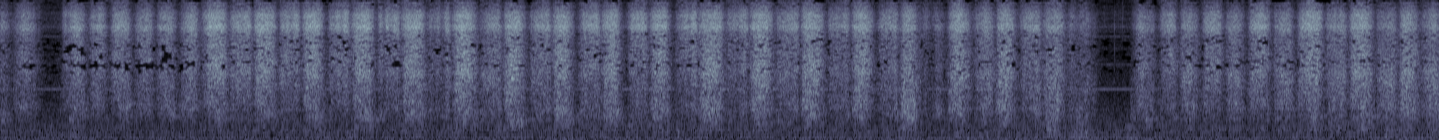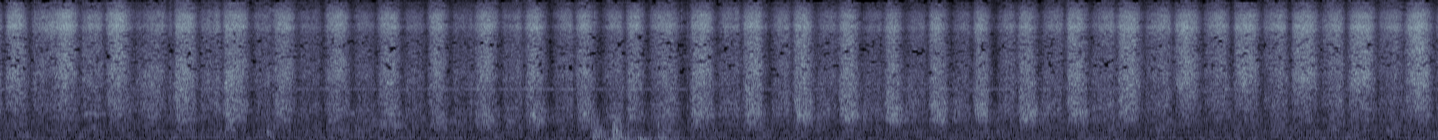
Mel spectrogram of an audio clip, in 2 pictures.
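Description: Scrubbing of a wet, soapy rug in quick, even back-and-forth strokes, several a second. It starts with a hand-held pad and, after a short break about eleven seconds in, continues with a stiff-bristled long-handled scrub brush.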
